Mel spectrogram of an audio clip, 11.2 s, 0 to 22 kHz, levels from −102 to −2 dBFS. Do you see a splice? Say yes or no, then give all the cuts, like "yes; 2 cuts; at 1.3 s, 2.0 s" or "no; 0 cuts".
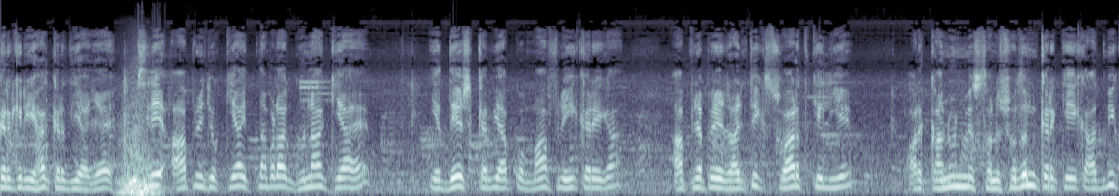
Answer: yes; 1 cut; at 1.4 s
